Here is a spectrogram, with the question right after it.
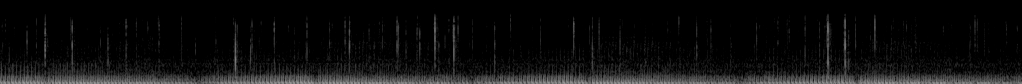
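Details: Purring cat, a continuous low throbbing drone with short dips near two and seven seconds, probably breaths, under frequent crisp fireplace crackles and snaps.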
